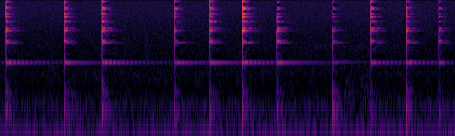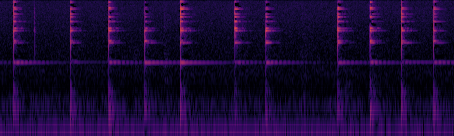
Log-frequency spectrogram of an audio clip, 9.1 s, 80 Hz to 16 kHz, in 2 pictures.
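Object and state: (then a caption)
Glass plate tapped with fingernails. Long fingernails on both hands tap a large, round, solid white glass plate that lies flat and empty, striking it 22 times in an uneven rhythm. Each tap gives a sharp, bright clink with high overtones. A steady ringing tone near 1.4 kHz carries between hits over a low background hum.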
